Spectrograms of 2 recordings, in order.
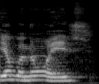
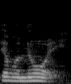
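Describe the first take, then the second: First: The word ends with an audible S sound. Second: The word ends without any S sound. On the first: The speaker calls it wrong. "not Illinois with an S on the end" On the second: The speaker calls it right. "You don't pronounce the S"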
